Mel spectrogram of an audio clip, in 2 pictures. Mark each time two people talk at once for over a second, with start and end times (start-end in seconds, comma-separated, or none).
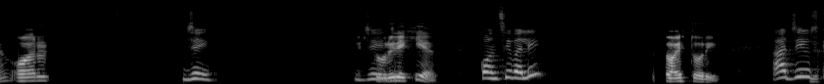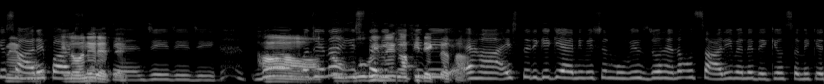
8.1-9.5, 10.9-12.9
